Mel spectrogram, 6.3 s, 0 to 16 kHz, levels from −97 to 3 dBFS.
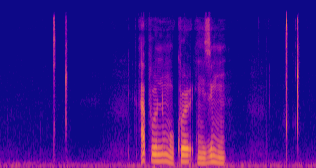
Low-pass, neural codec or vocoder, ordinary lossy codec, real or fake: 10.8 kHz; none; Opus, 24 kbps; real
